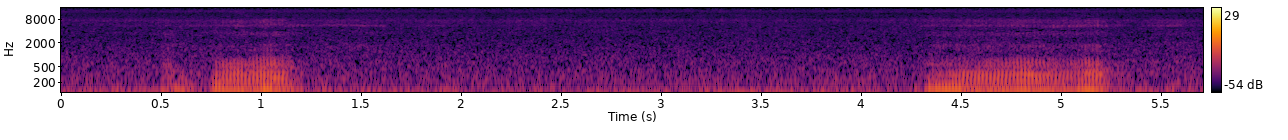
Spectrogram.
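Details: Sleeping puppy snoring indoors in a small room: two low, harmonic rasping snores, each about half a second to a second long, separated by roughly three seconds of quiet breathing over a steady low hum.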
